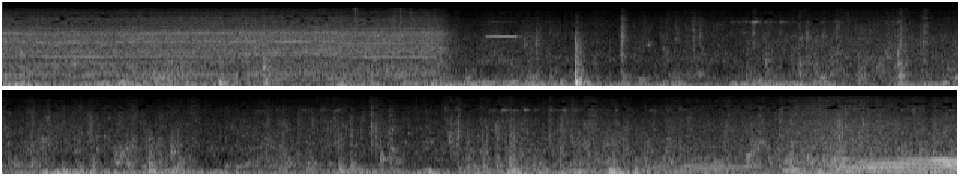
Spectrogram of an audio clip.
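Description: Sounds aboard a small fishing boat while a hooked fish is brought alongside. A steady whine of several pitches runs for about the first three seconds and then stops. After it come water against the hull and handling noises, with a sharp knock about four seconds in and voices near the end.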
